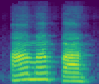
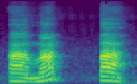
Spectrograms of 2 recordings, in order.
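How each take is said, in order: First: Said in the usual way. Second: Amapá slowly, the last syllable pá stretched and stressed. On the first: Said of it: "Não me lembro se essa palavra leva acento". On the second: Shown as a demonstration. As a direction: draw out Amapá, leaning on pá. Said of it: "A sílaba tônica é a última". (Amapá devagar, tônica na última sílaba)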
